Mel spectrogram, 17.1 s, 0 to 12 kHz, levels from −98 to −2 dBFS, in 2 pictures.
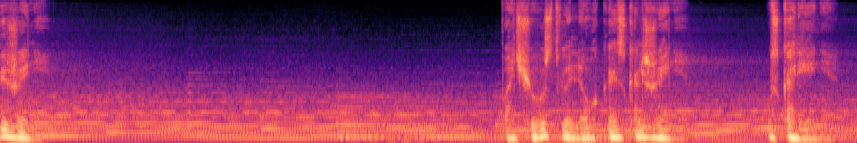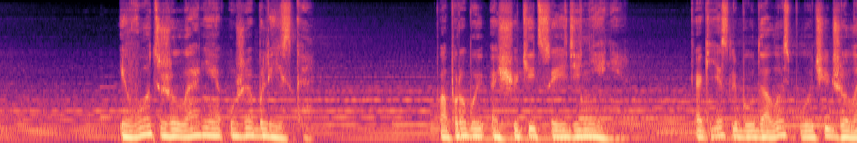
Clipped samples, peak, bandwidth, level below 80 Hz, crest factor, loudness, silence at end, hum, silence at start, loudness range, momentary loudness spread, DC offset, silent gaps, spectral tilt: under 0.1%; -2 dBFS; 12 kHz; -36 dBFS; 16 dB; -16 LUFS; 0 s; none; 0 s; 13 LU; 17 LU; under 0.1%; none; -5.5 dB/octave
